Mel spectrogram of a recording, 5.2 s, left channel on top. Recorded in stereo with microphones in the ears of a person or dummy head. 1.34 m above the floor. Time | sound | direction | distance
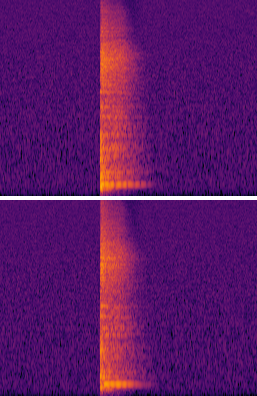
2.0 | a snare drum | 30° right (ahead or behind) | 1.4 m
